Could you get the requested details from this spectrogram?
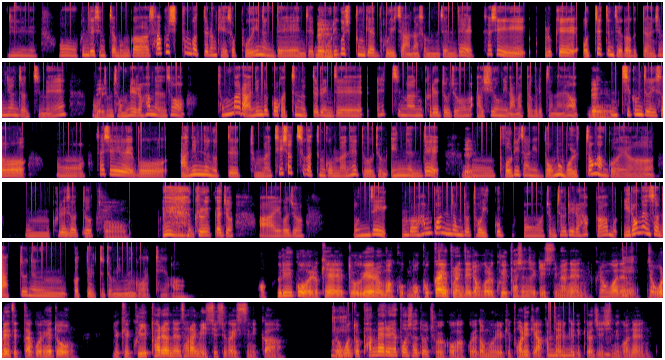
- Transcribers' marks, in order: distorted speech; tapping; laughing while speaking: "예"
- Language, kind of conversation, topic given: Korean, advice, 집 안 물건 정리를 어디서부터 시작해야 하고, 기본 원칙은 무엇인가요?
- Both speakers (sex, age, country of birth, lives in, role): female, 50-54, South Korea, United States, user; male, 40-44, South Korea, South Korea, advisor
